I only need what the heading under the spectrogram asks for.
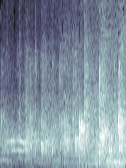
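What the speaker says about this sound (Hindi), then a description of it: "तो एक बार सतपाल जी के लिए पुनः तालियां बजाकर उनका भी स्वागत किया जाए।" A school audience applauds to welcome teacher Satpal at a Holi celebration event, steady dense clapping from a crowd filling the moment, with voices mixed in.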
